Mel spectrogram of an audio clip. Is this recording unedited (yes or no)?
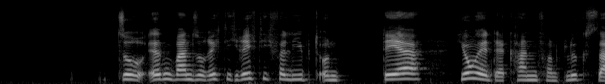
no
